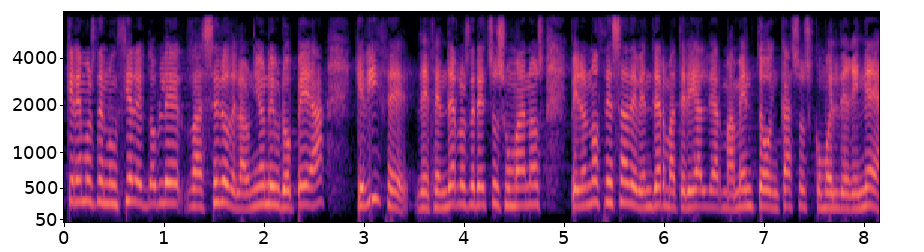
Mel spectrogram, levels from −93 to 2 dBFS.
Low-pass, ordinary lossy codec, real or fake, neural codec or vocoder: 7.2 kHz; none; real; none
